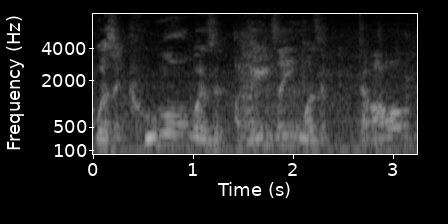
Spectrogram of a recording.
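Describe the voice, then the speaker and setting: A man's voice: fairly high pitch, animated, unhurried. A young man from the northern United States talking casually over gameplay, rambling with many fillers and restarts. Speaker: gaming YouTuber. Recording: game engine noise behind.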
